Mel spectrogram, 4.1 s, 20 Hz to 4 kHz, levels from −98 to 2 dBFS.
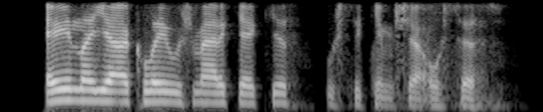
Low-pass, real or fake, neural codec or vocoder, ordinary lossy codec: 3.6 kHz; fake; vocoder, 44.1 kHz, 128 mel bands every 256 samples, BigVGAN v2; AAC, 24 kbps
